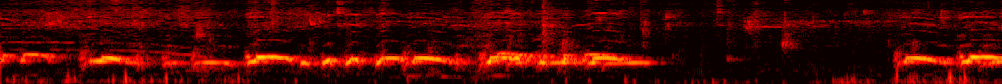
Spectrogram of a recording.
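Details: Zebra dove, a singing bird used to prompt quiet birds into song, delivering a long trilled, bubbling coo of about three seconds, then a pause and a fresh phrase, with faint tapping below.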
